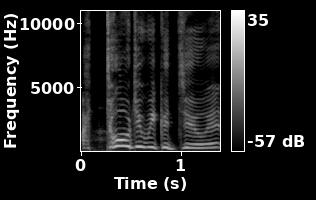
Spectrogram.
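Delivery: joyful shout in character. Voicing Vosk cheering after the dragon dies: happy yelling in character.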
